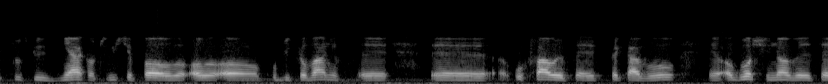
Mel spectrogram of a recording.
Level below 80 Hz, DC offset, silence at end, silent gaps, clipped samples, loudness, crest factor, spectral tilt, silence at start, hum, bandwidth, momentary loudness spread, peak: -58 dBFS; under 0.1%; 0 s; none; under 0.1%; -29 LUFS; 20 dB; -7 dB/octave; 0.15 s; none; 3.9 kHz; 15 LU; -10 dBFS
